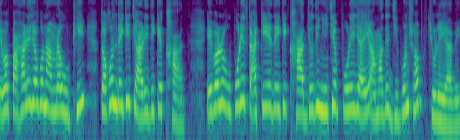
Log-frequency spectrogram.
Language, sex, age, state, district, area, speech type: Bengali, female, 60+, West Bengal, South 24 Parganas, rural, spontaneous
